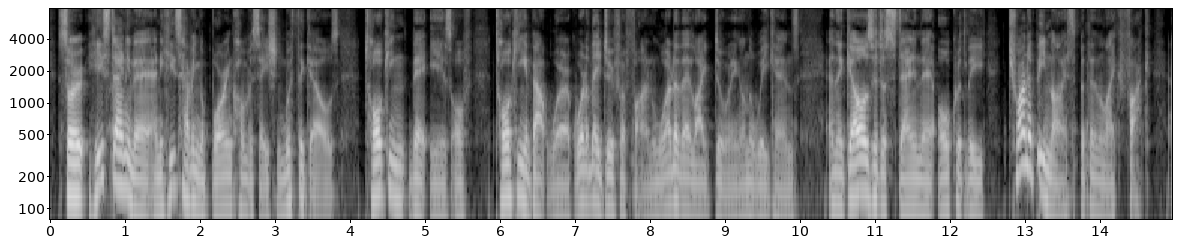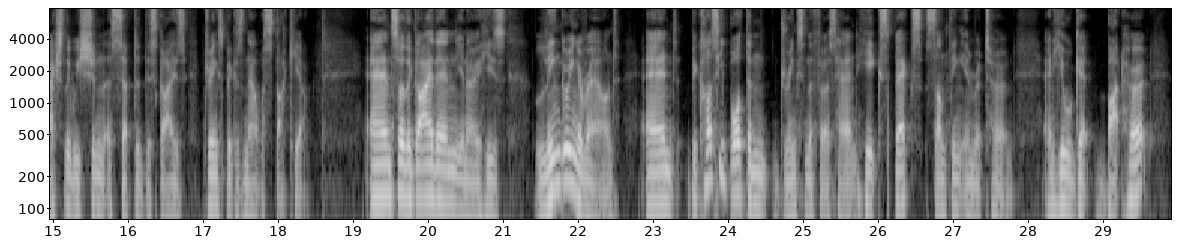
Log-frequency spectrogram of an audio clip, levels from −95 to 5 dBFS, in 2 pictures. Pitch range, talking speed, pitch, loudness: 90-125 Hz, 190 wpm, 100 Hz, -23 LUFS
